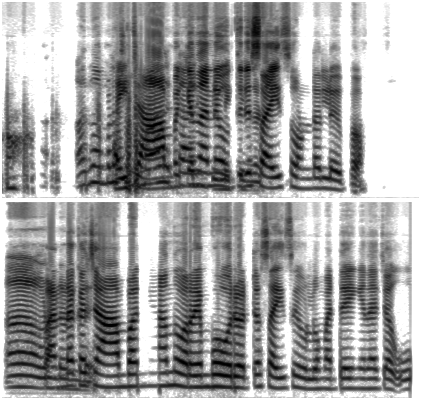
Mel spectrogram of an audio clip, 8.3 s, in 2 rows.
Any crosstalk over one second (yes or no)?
yes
